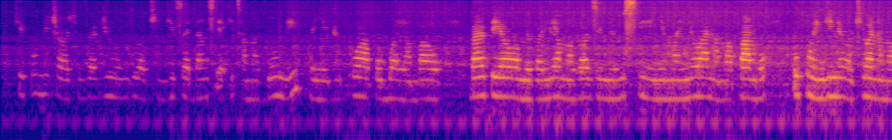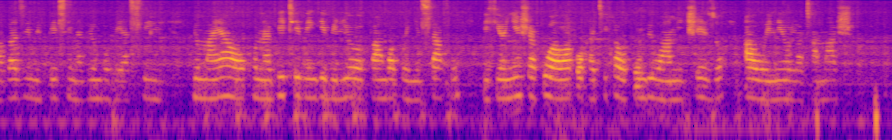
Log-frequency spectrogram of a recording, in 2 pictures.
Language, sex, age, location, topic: Swahili, female, 18-24, Nairobi, government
